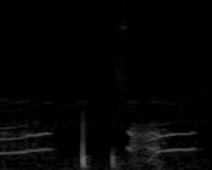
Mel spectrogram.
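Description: A baby's drawn-out cooing, two long vocal notes, each gliding slowly upward in pitch. The first fades about half a second in, and the second starts just past the middle. There is a single short tap between them.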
